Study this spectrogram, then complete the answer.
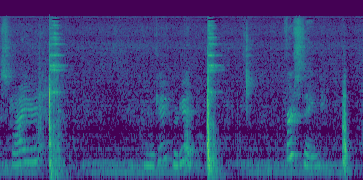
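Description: A glass bottle knocks down onto a table.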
